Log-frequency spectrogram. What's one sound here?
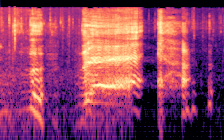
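A man lets out a loud, harsh exclamation close by.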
